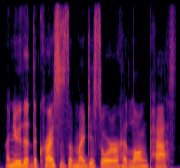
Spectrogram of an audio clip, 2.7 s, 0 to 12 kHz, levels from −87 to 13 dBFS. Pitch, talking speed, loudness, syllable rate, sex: 205 Hz, 245 wpm, -18 LUFS, 6.0 syllables/s, female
